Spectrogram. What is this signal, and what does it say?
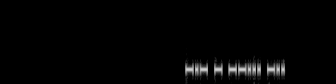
Morse code, heard as a keyed tone, about 47 wpm, 700 Hz. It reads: KT7D
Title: USA Call Signs - 4 Characters - 50wpm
